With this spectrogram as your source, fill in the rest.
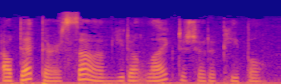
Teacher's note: I could choose to stress in the second half of the sentence only like and people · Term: stressing to content words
